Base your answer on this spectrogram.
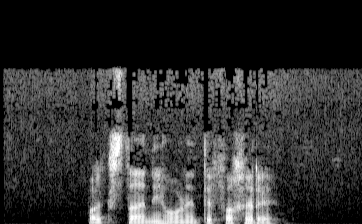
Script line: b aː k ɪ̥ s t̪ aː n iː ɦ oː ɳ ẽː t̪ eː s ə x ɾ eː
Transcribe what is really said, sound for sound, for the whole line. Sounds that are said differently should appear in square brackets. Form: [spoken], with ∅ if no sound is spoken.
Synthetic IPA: [p] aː k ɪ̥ s t̪ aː n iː ɦ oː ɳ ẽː t̪ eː [f] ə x ɾ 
